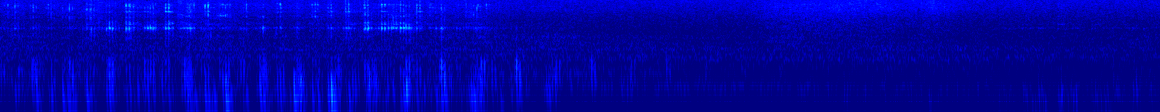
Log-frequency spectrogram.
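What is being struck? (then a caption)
Glass bottle. A glass bottle is tapped in a quick, uneven run of light taps with an added echo effect, giving a low, hollow thump under faint bright ringing. After about two and a half seconds the tapping stops and only a soft, quiet tail remains.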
